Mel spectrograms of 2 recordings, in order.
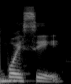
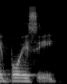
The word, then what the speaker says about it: Boise: it's boise okay there's no z in boise okay it's boy c okay just you know you're gonna know people will know you're not from here if you say boise and you don't want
